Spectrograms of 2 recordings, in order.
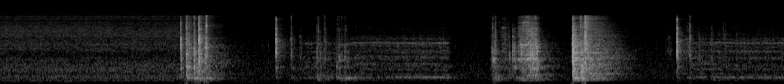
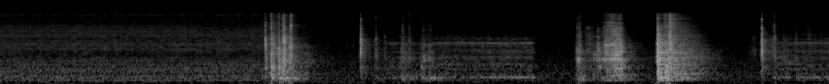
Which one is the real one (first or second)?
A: first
